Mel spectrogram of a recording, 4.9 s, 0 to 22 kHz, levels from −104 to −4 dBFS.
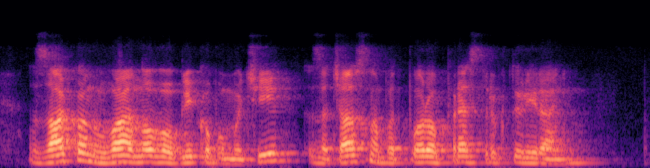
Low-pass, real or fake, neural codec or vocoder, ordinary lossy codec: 7.2 kHz; real; none; Opus, 32 kbps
